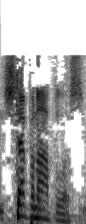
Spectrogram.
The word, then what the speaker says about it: Stephanopoulos: And George Stephanopoulos, I always pronounce his name wrong on Sunday morning. – Stephanopoulos.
